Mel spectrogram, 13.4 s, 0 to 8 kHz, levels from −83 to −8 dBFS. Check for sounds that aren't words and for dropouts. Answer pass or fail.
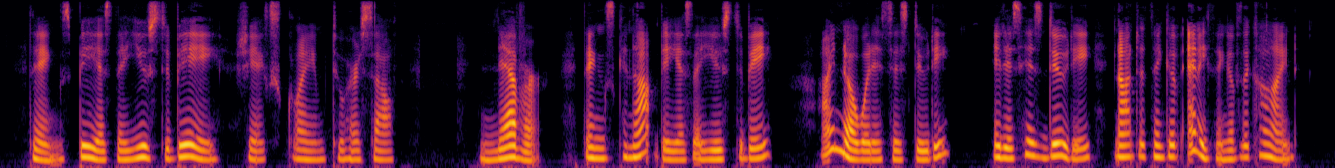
pass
